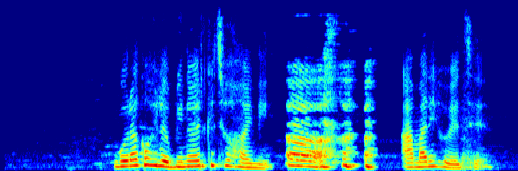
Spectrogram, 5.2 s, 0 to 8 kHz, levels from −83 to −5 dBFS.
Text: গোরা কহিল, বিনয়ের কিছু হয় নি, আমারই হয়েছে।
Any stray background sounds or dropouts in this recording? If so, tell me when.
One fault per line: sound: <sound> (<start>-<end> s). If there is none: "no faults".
sound: laugh (2.8-3.8 s)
